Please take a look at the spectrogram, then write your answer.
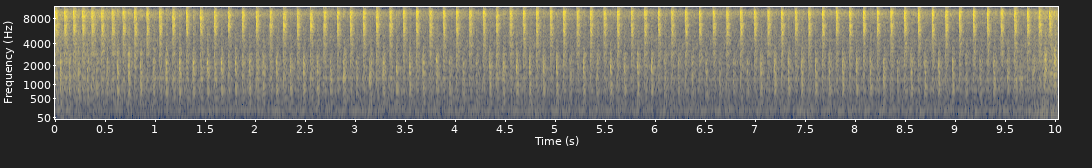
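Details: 1995 Toyota Celica ST idling after an oil change and spark plug replacement: a loud, steady, sharp ticking knock around three to four per second over the idle; it seems to come from one spot, and its source is not yet pinned down.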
